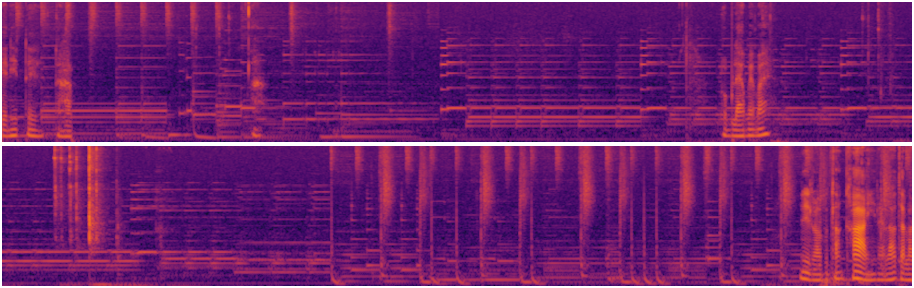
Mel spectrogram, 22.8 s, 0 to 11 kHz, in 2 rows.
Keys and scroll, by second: 12.1 2, 12.5 Return.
